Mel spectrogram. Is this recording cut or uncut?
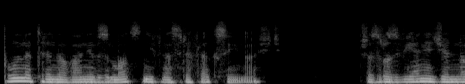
uncut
